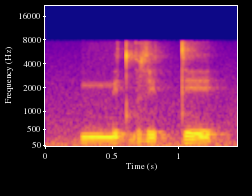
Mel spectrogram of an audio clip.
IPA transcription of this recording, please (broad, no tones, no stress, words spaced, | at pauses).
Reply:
mːɪt ɡozɪ tːe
